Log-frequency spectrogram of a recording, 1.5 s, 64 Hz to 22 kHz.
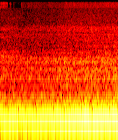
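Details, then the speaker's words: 1997 Mustang GT V8 idling after replacing a dying stock ~20-year-old pump with a new Quantum 340 lph fuel pump, pressure about 41: deep, even burble, smoother idle, no pump whine audible over the exhaust; normal idle. "so i mean that's not not bad at all our idols much smoother and you don't even hear the pump my other pump you can hear over the exhaust"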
